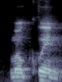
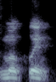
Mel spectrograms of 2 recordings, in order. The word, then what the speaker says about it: Moquin: comics with ken moquin i'd probably say his name wrong uh panel reserves mo quinn quinn yeah it's the same way he pronounces it a friend of mine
